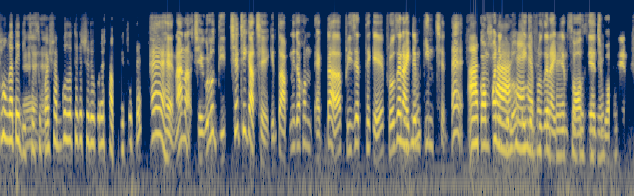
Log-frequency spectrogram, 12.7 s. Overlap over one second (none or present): present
